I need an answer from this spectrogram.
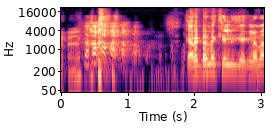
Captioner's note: amused laughter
